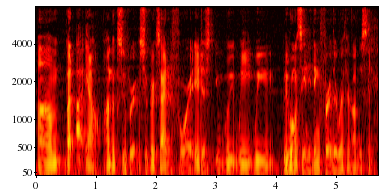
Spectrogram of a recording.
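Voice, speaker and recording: A man's voice: rumbling low, little pitch movement, fast, fairly bright tone. A man co-hosting a film review in casual chat, enthusiastic and emphatic. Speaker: co-host of a film review show.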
